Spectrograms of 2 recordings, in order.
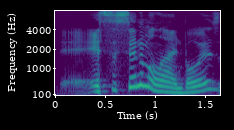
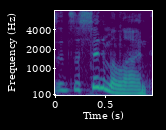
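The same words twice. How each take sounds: First: Said in the usual way. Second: Said through a laugh. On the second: Real, not acted. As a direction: laugh while saying it. Repeats the phrase, then laughs.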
